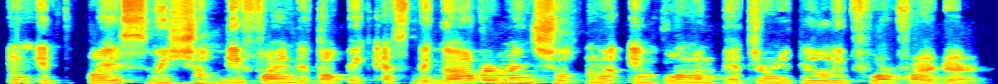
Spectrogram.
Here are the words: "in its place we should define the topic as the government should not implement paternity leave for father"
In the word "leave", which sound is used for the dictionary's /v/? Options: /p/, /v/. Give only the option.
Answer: /p/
